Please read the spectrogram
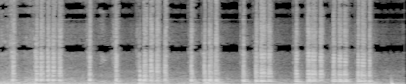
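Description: Isuzu heavy truck's multi-tone horn sounding a rhythmic run of about ten short and longer blasts, like a tune, over a steady low hum.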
